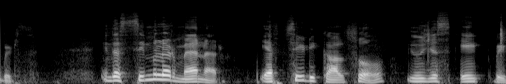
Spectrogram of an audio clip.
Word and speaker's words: EBCDIC: Now let us take up the concept number 2.9, FCDIC coding scheme. This is pronounced as FCDIC.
